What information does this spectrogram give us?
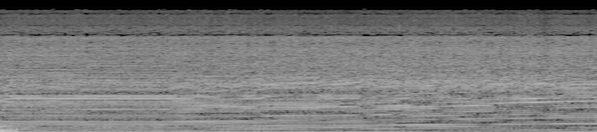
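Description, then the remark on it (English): A powerful car engine revs loudly and continuously, its throaty roar holding at high RPM with slight rises and dips in pitch, with no voices. “machine shop can build anything that you need under the hood, including the latest in CNC equipment and engine dyno testing facilities to really make your machine sing. I mean, if this isn't proof of what the boys can do, I don't know what is.”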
